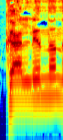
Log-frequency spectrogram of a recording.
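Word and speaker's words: Cullinan: Каллинан, именно так нужно произносить название кроссовера Каллинан.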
